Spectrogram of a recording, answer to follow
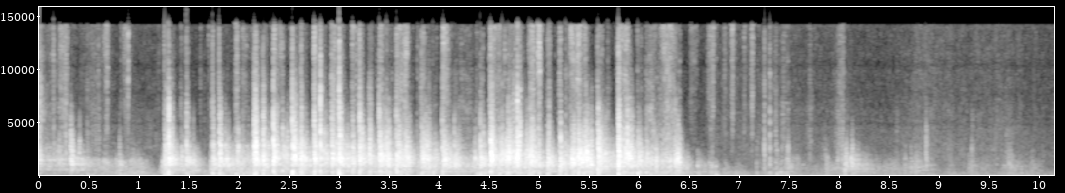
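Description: Printed DTF transfer film being flexed and shaken in a plastic tub to spread and knock off its adhesive powder: a dense, rapid crackle and rattle from about a second in until about six and a half seconds, then only faint rustles.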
